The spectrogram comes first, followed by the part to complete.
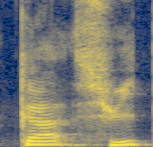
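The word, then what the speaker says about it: kSuite: Non mais mais allez faire un tour sur K suite. C suite hein comme ça se prononce.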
